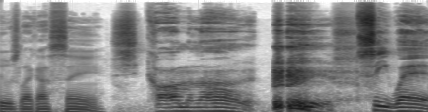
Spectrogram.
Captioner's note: clears throat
